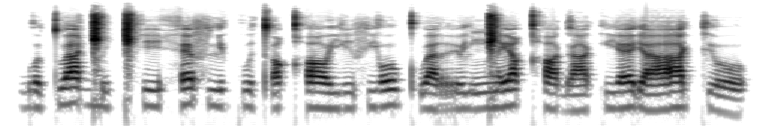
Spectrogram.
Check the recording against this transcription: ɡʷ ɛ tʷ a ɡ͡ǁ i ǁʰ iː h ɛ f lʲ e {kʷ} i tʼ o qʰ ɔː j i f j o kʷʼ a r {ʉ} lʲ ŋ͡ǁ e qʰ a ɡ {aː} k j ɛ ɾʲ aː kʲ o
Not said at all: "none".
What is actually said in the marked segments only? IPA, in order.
kʷ, ʉ, aː

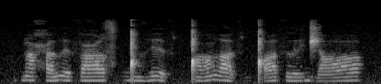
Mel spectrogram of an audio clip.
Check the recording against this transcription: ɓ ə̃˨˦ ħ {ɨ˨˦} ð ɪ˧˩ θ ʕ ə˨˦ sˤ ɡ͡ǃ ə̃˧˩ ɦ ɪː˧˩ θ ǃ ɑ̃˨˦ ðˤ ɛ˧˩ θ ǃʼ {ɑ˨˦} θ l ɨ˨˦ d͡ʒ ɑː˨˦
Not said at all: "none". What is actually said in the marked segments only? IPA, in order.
ə˨˦, ɑ˨˦

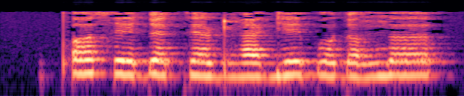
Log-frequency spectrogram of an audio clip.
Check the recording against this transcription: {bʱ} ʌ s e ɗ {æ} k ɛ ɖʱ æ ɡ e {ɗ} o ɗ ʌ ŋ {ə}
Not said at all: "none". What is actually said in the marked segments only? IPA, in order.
pʼ, ɛ, ɓ, ə

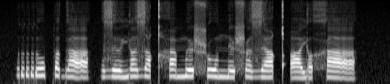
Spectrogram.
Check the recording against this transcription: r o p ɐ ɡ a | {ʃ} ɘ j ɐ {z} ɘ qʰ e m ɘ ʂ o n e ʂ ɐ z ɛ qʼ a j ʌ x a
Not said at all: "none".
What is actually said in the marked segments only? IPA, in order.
z, z

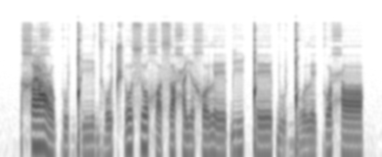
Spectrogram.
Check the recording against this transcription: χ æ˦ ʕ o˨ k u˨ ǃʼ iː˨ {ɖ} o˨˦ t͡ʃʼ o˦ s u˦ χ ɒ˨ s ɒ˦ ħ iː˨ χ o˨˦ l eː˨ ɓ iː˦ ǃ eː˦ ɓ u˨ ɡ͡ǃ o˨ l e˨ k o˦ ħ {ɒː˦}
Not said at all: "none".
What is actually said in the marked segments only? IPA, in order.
dʱ, ɒː˦

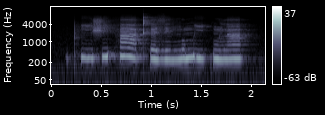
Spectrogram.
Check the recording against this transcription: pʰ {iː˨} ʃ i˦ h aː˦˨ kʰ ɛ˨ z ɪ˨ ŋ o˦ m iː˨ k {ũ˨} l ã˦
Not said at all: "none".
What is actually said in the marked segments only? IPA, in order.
iː˨, ũ˨

